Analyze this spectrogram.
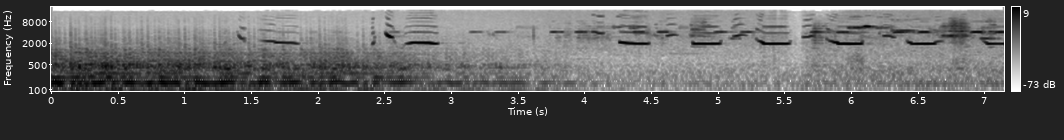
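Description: A person whistles an imitation of a tit's call: a run of short, high, chirping notes repeated many times in quick bursts, after a low background hum fades out.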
